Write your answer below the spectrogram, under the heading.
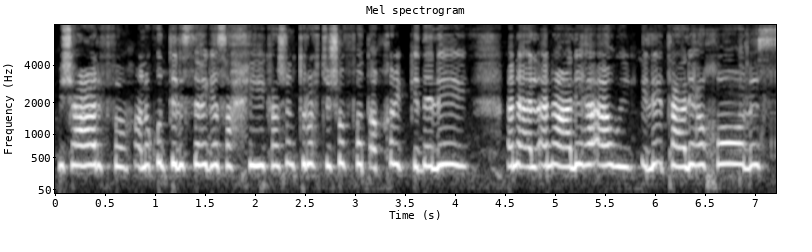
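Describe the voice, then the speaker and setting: A woman's voice: very high-pitched, level tone, racing, fairly bright tone. A woman voicing a loving, anxious mother with an Egyptian accent, fond and fretful and often repeating herself. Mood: worried. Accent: Egyptian Arabic. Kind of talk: homemade family skit.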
